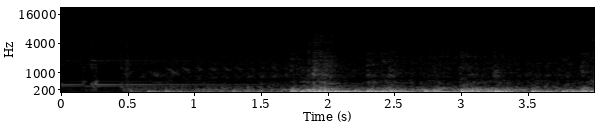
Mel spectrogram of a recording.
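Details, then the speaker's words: BMW F80 M3 after auxiliary fuel pump work that drained the fuel lines: starter churns a long, low, uneven chug that swells without catching cleanly; hard start after fuel lines drained. "That's like the E starts that I was doing. Yeah. Which is a hard time starting. I told you it sounded like it was about to start."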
